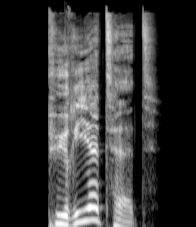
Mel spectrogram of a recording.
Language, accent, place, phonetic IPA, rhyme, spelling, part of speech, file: German, Germany, Berlin, [pyˈʁiːɐ̯tət], -iːɐ̯tət, püriertet, verb, De-püriertet.ogg
- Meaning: inflection of pürieren: 1. second-person plural preterite 2. second-person plural subjunctive II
